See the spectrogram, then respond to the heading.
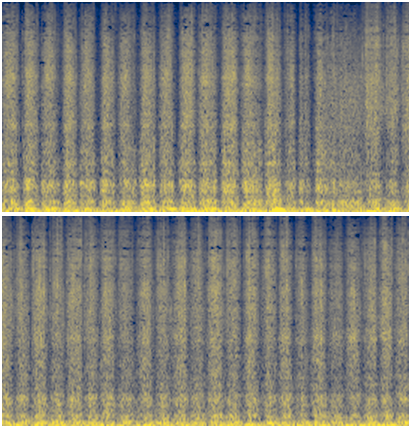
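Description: Fingertips and nails rub and scratch the fibers of a purple synthetic wig on a head form, working both sides. Rapid, rhythmic scratching strokes make a steady, bright, raspy hiss over a low rumble, with little pause throughout.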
